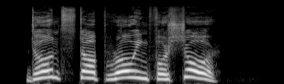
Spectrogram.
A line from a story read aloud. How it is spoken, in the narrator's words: Isabel's grandfather yelled to everyone else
